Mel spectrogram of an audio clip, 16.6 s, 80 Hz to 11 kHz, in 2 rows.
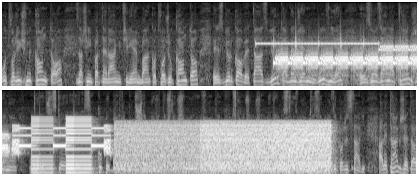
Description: Dial-up modem handshake (V.34 or later), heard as a whistle, warbles, then hiss, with room echo.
